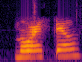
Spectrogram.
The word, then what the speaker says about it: Morrisville: Morrisville.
